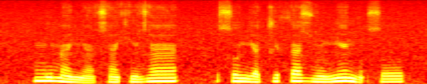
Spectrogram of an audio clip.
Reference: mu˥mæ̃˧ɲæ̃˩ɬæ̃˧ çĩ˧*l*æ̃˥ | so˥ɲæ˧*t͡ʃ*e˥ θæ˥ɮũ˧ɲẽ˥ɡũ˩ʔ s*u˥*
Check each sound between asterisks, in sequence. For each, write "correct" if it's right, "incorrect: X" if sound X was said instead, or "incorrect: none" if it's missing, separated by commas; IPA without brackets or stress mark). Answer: incorrect: ɮ, correct, incorrect: o˥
